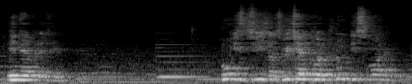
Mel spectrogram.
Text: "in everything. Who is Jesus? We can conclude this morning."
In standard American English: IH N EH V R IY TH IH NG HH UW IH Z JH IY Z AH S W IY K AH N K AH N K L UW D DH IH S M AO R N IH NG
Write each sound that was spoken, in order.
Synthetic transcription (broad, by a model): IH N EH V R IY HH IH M HH UW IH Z JH IY Z AH S W IY K AH N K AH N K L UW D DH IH S M AO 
